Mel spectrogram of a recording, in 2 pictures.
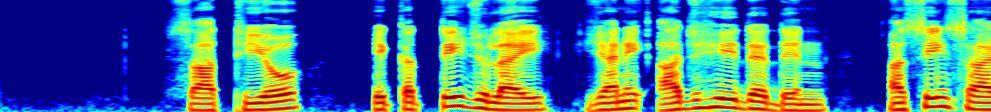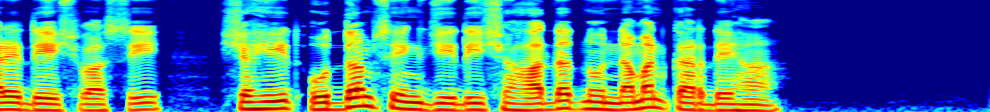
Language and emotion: Punjabi, neutral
